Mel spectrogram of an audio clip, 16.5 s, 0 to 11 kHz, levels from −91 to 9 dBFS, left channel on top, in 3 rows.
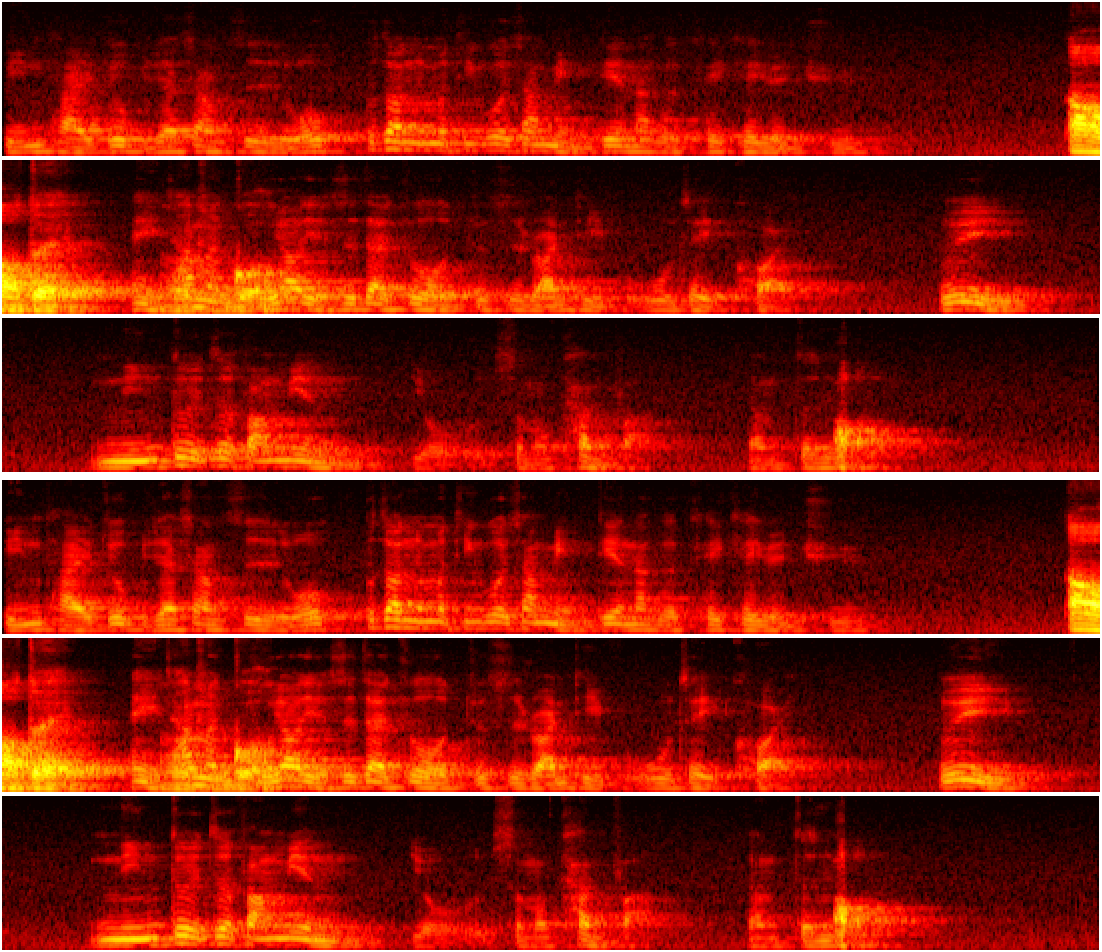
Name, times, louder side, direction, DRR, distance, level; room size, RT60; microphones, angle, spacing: voice 1, 0.0-4.3 6.1-9.5 10.2-10.6 11.4-14.2 14.7-15.2, right 2 dB, 85° right, 1.7 m, -32 dB
voice 2, 5.3-5.9 6.3-6.8 15.1-15.2, right 1 dB, 60° right, 2.8 m, -18 dB
14.5 x 12.0 x 8.1 m
head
